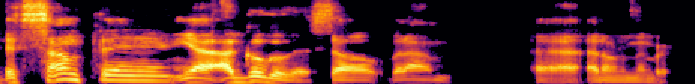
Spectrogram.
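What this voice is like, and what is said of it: Swedish-accented English. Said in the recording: “my perfect Swedish American accent”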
